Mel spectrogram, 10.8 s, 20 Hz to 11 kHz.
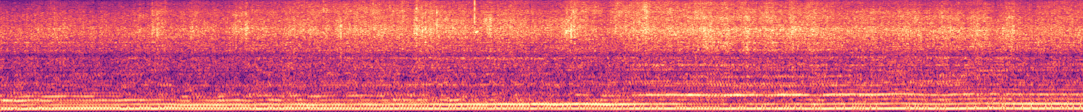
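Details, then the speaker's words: Sea-Doo HX two-stroke jet ski after shaved head raising compression to 120 psi, cold day on the water: steady drone with little rise under throttle, slow to gain revs; sluggish acceleration, cause unconfirmed. "I got to admit when I was when I was firing this up it seemed like it did not accelerate that well"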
